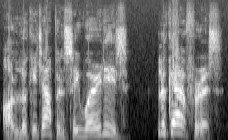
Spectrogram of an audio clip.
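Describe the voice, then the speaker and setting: A breezy young male pilot in a children's adventure story, put on by a male reader. He is chummy and deferential, with a raised, animated voice and a dry sound. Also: fairly high pitch, moderate pace, no room sound, pitched above the performer's own voice. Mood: keen. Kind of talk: dramatized children's audiobook dialogue.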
